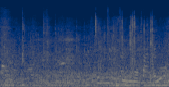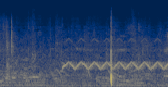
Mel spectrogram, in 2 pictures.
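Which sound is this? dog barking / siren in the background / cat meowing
siren in the background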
